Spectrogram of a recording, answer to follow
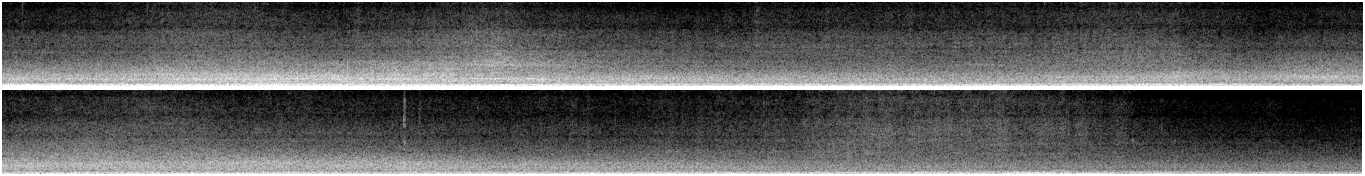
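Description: Road traffic: cars driving past close by, a steady mix of engine and tyre noise that is loudest in the first few seconds and slowly dies away.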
